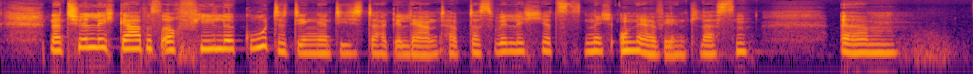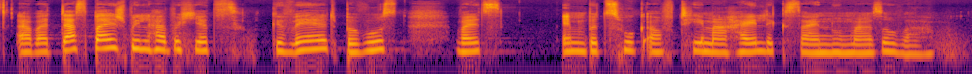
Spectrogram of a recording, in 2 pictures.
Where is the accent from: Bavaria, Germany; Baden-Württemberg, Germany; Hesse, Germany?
Hesse, Germany; Fulda; Ich komme gebürtig aus Fulda und bin da mit 14 Jahren ab dem Alter von 14 Jahren regelmäßig in die Jugendgruppe von der Freien Gemeinde gegangen.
